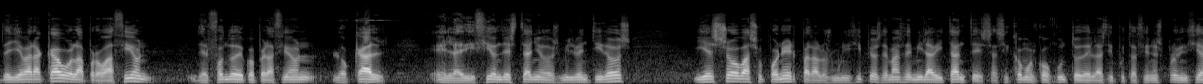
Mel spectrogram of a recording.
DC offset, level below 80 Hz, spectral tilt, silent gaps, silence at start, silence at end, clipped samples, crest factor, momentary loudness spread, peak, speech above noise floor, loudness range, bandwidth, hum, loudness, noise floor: under 0.1%; -60 dBFS; -6.5 dB/octave; none; 0 s; 0 s; under 0.1%; 20 dB; 12 LU; 0 dBFS; 27 dB; 3 LU; 13.5 kHz; none; -21 LUFS; -47 dBFS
